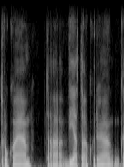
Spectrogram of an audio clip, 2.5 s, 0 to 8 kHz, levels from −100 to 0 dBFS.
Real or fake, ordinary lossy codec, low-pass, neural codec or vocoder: real; Opus, 16 kbps; 7.2 kHz; none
